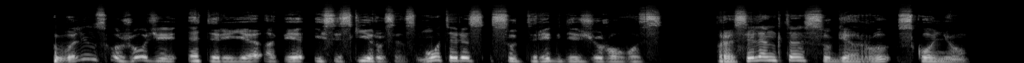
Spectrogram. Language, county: Lithuanian, Šiauliai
